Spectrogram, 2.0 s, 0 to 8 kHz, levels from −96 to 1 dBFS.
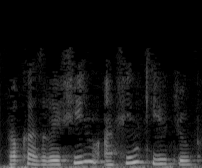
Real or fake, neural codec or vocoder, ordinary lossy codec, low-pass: fake; codec, 24 kHz, 1.2 kbps, DualCodec; MP3, 24 kbps; 7.2 kHz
